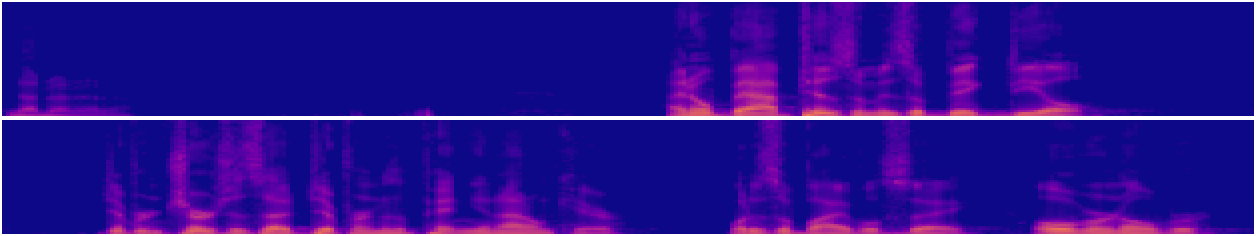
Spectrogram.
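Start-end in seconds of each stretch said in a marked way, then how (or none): 0.0-1.6 very soft, slow, bashful voice. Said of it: "To not be so bashful that we go".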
